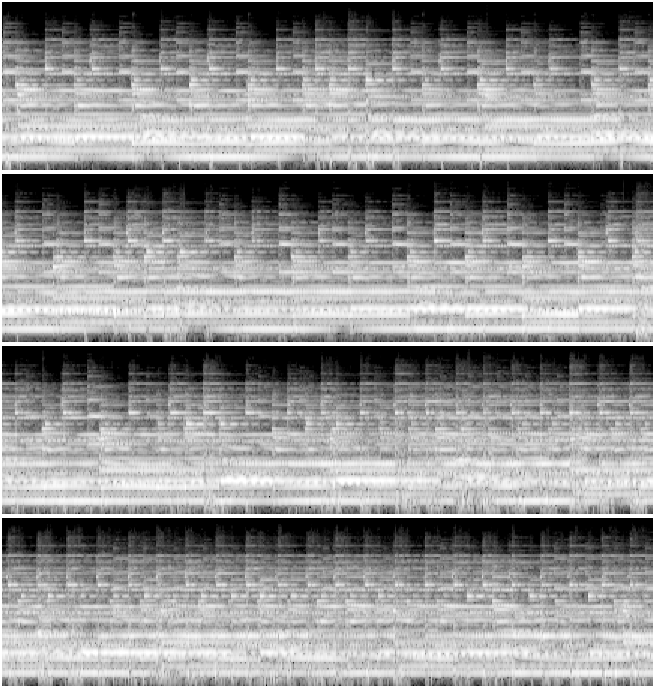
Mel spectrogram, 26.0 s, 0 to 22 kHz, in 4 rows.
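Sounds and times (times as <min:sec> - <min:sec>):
large bells ringing: 0:00.0 - 0:26.0
small bells struck rapidly: 0:00.0 - 0:26.0.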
